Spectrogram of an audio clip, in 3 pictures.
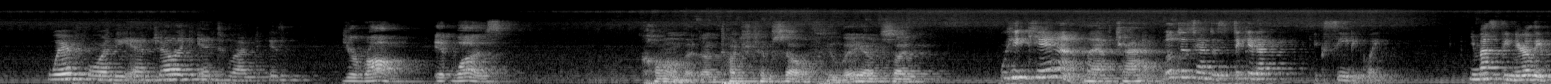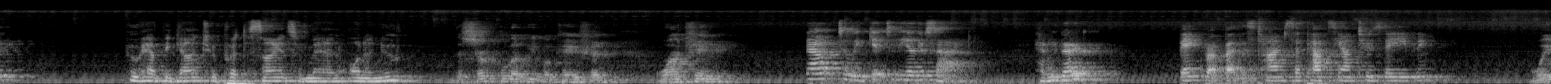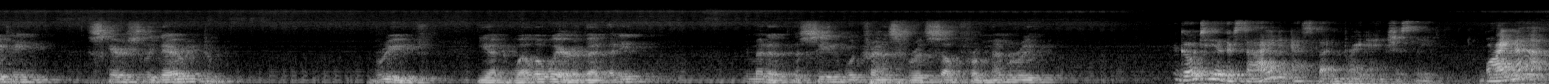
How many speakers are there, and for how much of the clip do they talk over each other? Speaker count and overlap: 6, no overlap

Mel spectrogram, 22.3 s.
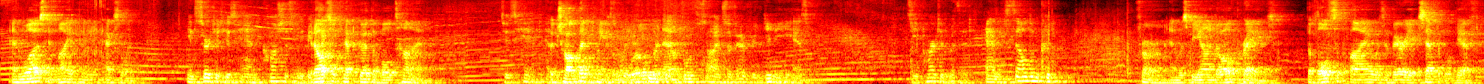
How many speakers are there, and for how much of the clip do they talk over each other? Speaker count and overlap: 2, about 12%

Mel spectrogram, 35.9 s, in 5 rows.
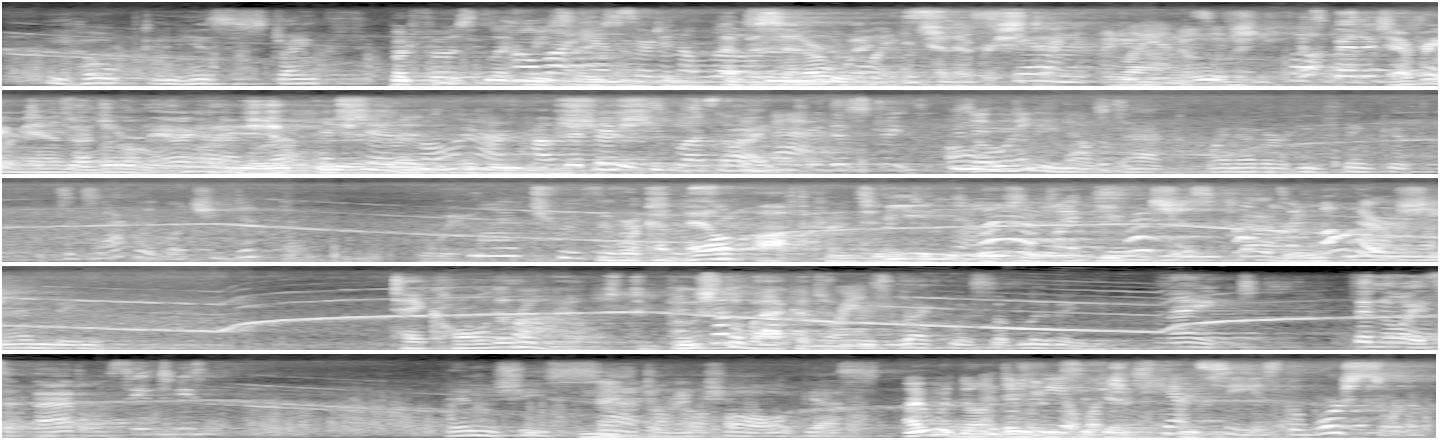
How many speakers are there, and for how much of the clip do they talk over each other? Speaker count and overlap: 7, about 60%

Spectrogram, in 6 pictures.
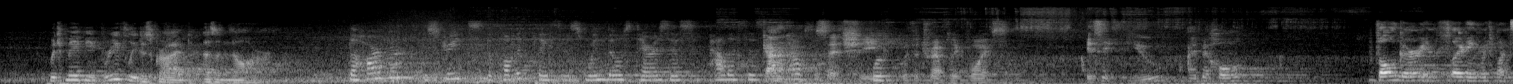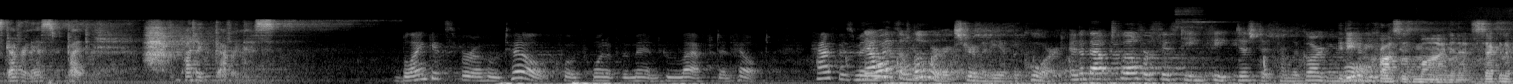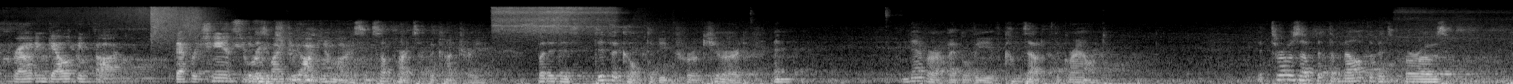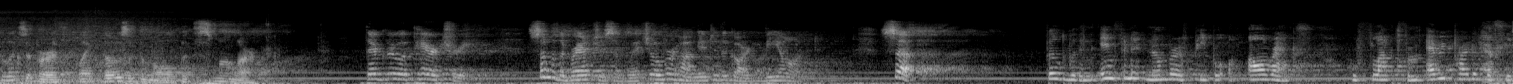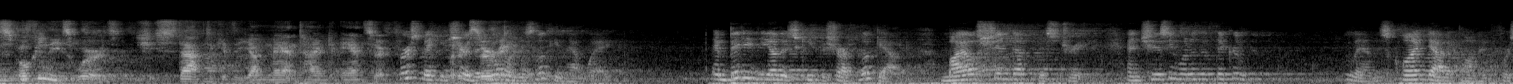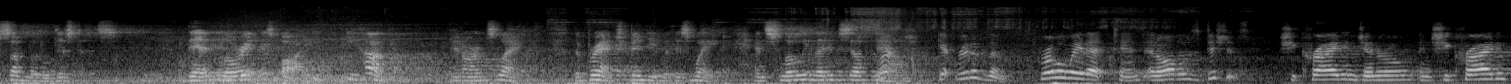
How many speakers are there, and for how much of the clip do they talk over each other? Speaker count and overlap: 7, about 7%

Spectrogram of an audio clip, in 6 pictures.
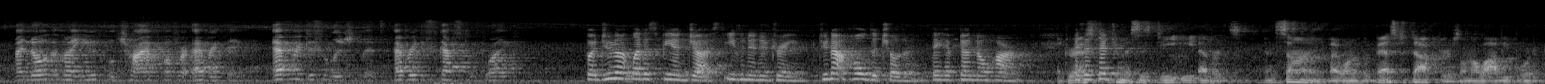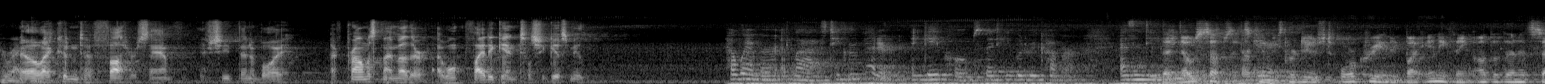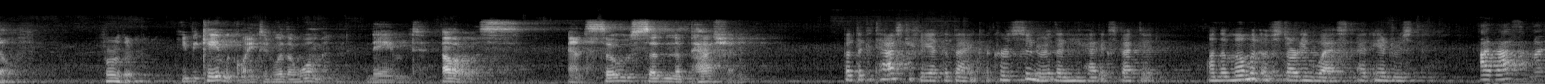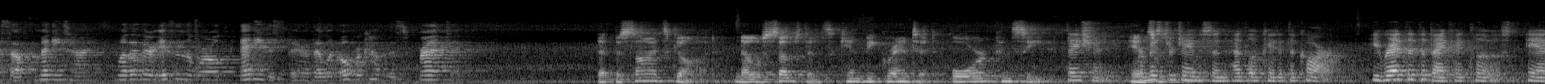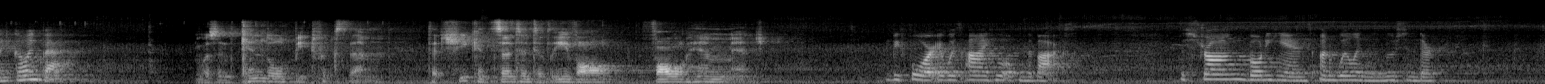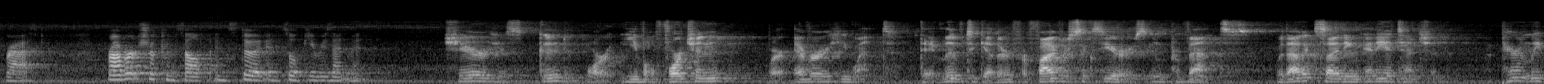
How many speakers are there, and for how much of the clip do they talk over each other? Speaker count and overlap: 8, about 4%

